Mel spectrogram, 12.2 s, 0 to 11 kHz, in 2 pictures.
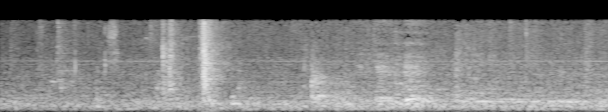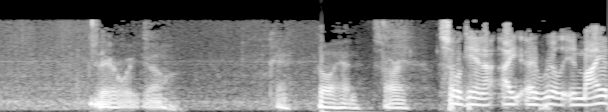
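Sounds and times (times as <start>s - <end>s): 
steady hum of room noise: 0.0s - 12.1s
door pushed shut with sharp clicks and dull thud: 1.6s - 2.4s
speech: 7.1s - 7.9s, 8.8s - 12.1s.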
